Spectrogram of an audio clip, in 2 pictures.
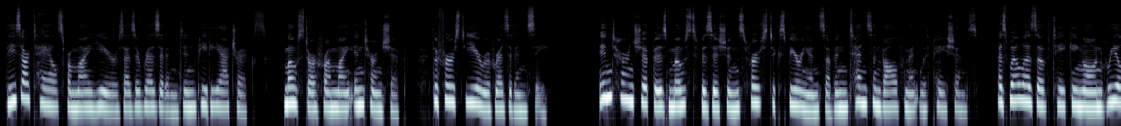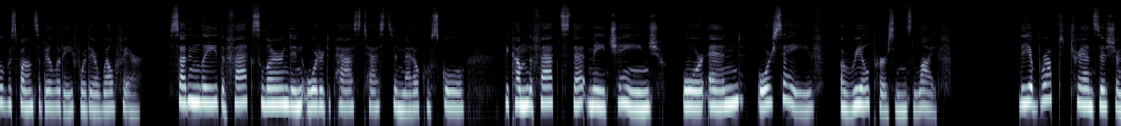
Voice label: Audiobook Memoir

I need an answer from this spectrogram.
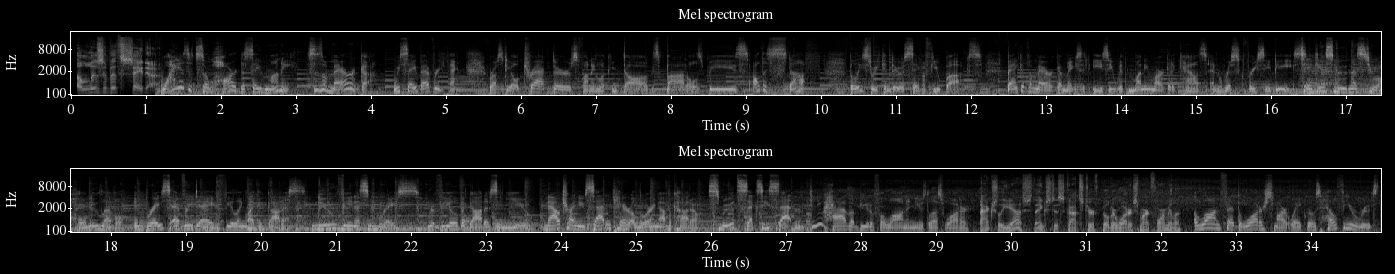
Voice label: Commercial

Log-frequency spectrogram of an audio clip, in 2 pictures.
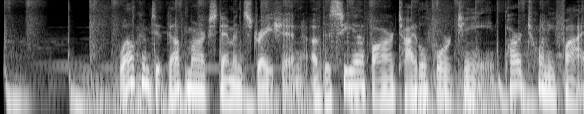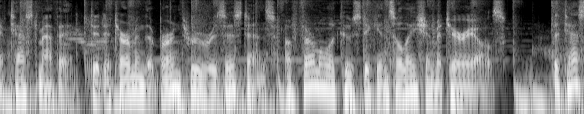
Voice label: eLearning

